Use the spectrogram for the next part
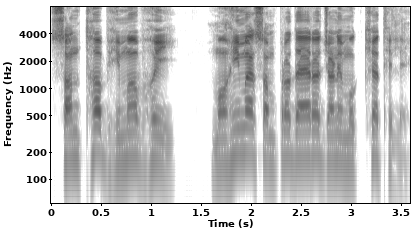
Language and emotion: Odia, neutral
